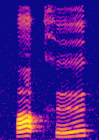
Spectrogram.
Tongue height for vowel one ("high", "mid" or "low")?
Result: low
